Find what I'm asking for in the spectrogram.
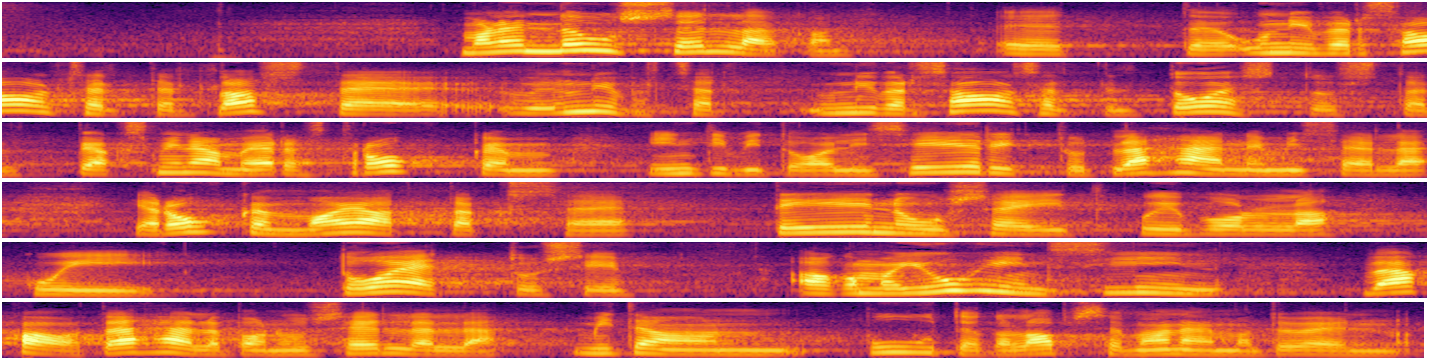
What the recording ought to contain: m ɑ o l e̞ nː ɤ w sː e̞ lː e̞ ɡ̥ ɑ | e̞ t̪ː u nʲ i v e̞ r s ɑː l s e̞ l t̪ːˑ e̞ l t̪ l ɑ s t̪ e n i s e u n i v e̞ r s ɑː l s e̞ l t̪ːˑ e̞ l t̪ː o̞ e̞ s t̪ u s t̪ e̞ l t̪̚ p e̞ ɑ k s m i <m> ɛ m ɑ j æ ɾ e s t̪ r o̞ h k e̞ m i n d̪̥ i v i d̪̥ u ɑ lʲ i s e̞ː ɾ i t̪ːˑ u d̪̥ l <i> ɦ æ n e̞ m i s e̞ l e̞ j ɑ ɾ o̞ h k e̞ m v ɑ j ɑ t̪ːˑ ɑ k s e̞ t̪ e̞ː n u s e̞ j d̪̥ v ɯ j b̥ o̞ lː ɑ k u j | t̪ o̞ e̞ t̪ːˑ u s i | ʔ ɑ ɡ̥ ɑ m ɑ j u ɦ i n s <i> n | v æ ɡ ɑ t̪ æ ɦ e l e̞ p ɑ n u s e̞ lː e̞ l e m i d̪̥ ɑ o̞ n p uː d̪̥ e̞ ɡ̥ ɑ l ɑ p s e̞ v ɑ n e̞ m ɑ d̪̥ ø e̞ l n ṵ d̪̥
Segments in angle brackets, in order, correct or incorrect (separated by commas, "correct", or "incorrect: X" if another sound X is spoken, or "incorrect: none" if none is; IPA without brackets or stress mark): incorrect: n, incorrect: æ, incorrect: iː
